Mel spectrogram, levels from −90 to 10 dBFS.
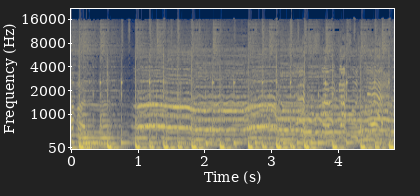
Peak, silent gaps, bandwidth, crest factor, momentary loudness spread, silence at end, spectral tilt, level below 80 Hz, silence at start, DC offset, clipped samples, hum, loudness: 0 dBFS; none; 17 kHz; 8 dB; 4 LU; 0 s; -5 dB/octave; -14 dBFS; 0 s; under 0.1%; 0.4%; none; -9 LUFS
